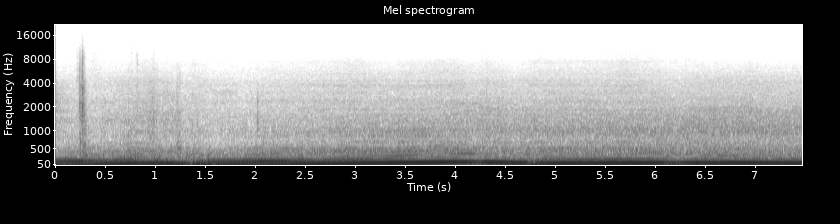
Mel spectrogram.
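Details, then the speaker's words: 9th-gen Honda Civic Si with a newly installed Acuity cold air intake, heard from inside while driving and data logging: the engine pulls smoothly through the gears with a deep even drone and steady intake air rush, sounding best above about 4,000 rpm; normal intake noise. "so once you get up to about 4 000 rpm that's when it really starts to sound good"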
